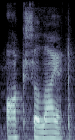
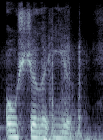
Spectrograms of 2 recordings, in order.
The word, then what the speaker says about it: Oxalaia: And if if user Dino Guy ever comes across this video, it's pronounced Oxalia, not Oshula.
